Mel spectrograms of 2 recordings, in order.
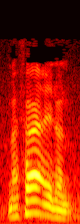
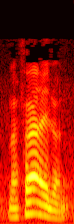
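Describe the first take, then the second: The two takes are said the same way.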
